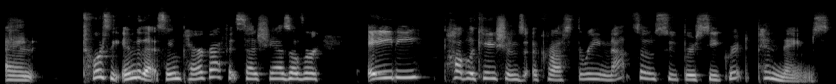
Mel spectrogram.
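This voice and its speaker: A woman's voice: high-pitched, expressive, normal speed, darkish tone. A woman hosting a podcast interview, enthusiastic and bubbly, laughing often. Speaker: podcast host. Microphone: audio-only call.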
